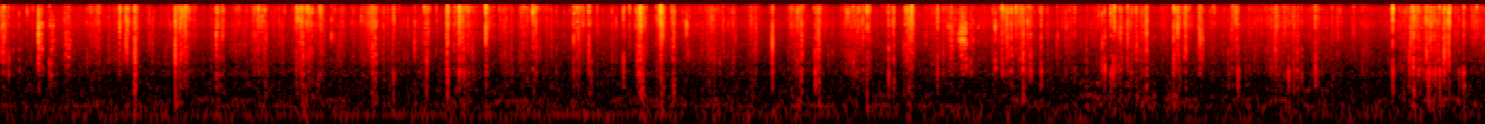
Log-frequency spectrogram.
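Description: Fingers and nails brush and scratch the red reversible sequins covering a small stuffed heart pillow. The result is a quiet, steady stream of bright, crinkly scratching with many quick, sharp sequin clicks that die away almost instantly.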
